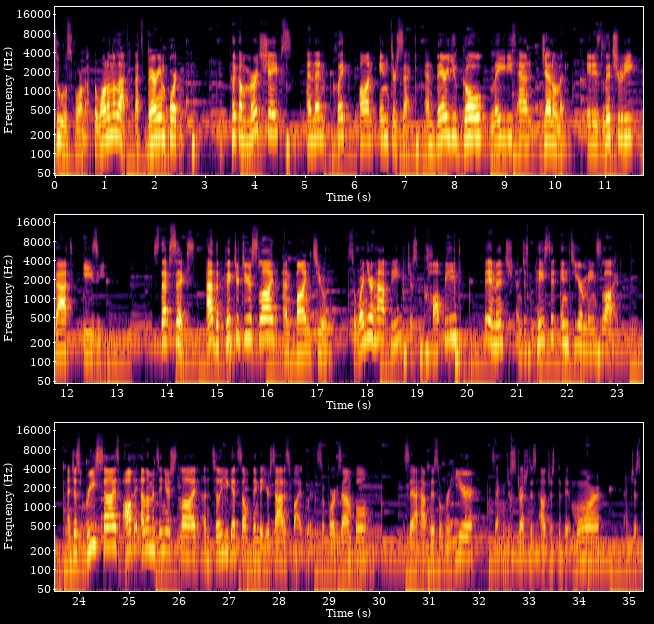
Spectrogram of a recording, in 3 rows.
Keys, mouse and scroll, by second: 2.8 ctrl+click, 4.6 ctrl+click, 18.8 click, 19.8 ctrl+c, 21.3 click, 22.0 ctrl+v, 23.7-25.2 shift+drag, 25.2 shift+double click, 26.3-32.5 shift+drag, 31.8 Escape, 32.5-35.2 drag.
